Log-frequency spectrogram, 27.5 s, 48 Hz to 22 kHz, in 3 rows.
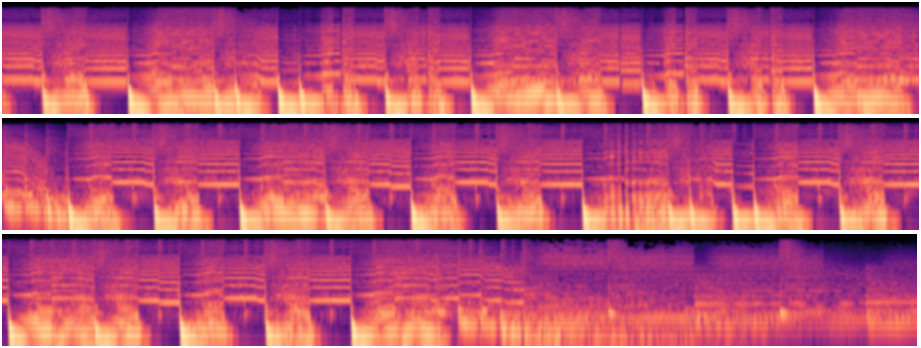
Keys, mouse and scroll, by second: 0.4-1.2 scroll down 2, 1.2 click, 1.7 scroll up 1, 3.2 scroll up 1, 3.2 space, 8.8 click, 12.9-13.5 scroll down 2, 13.2-13.6 scroll up 3, 14.2 shift+middle click, 14.9 middle click, 19.3 click, 20.9-21.8 scroll up 3, 21.3 shift+middle click, 22.4-22.9 scroll up 1, 23.7 click, 24.6 scroll down 1, 25.1 middle click, 25.7 scroll down 1, 26.1 shift+middle click, 26.6 middle click, 27.3 shift+middle click.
